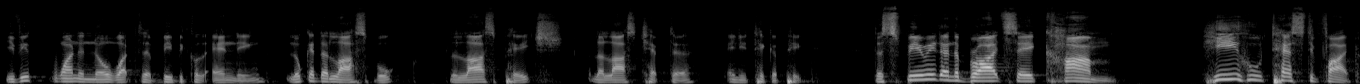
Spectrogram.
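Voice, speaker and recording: Slow-preaching man. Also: mid-range voice, sing-song, no room sound. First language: Chinese. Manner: dramatic, swings between hushed and loud, rhetorical questions to the congregation. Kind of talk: sermon.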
